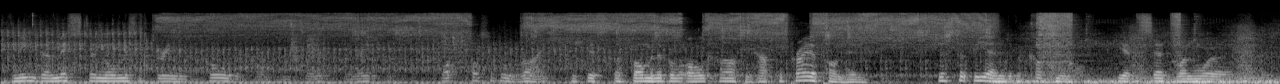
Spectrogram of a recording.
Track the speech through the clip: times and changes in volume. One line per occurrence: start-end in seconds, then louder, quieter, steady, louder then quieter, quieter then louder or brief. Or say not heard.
0.0-12.6 quieter then louder.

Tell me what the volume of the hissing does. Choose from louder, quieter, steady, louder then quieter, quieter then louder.
louder.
